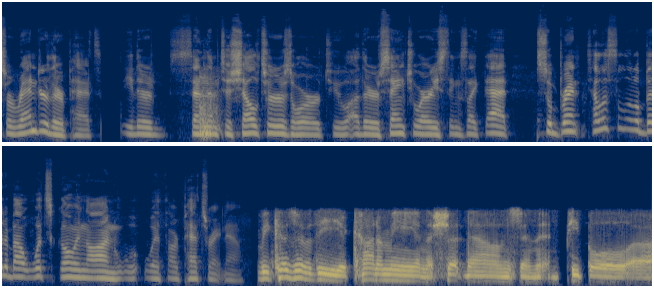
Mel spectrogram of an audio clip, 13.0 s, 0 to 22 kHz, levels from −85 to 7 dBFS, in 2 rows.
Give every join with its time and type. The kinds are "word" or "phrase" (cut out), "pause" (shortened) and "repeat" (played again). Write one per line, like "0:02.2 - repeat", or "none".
0:09.0 - pause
